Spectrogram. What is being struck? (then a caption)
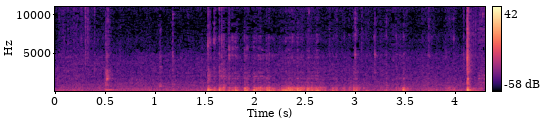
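Bar of laundry soap cut with a knife blade. A utility knife blade shaves thin slices from a beige bar of dry laundry soap, now cut down to a thin slab. Dry, crumbly scraping and crackling come in short bursts over a steady low hum, ending with a sharp click.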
